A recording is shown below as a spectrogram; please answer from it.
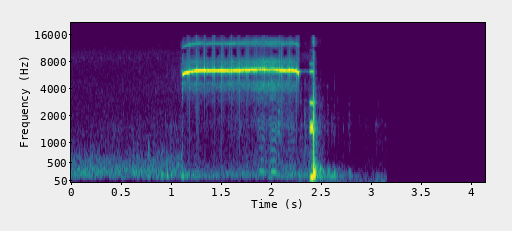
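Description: Gundog whistle blown in one long, steady, high-pitched blast of about a second. It is followed by a single sharp crack, after which the sound cuts out.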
